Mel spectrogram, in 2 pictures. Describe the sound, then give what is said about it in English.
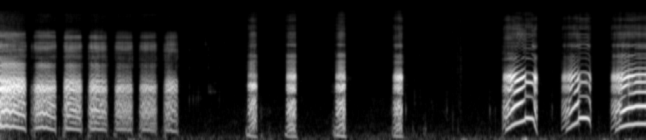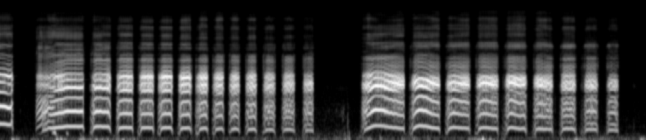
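A goose call is blown in a rapid feeding call or gabble, imitating content geese feeding in a marsh: quick stuttering honks in bursts, some clusters tight and fast, others with a few longer drawn notes, loud with no talking. “he does demonstrate this with one of many goose calls”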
